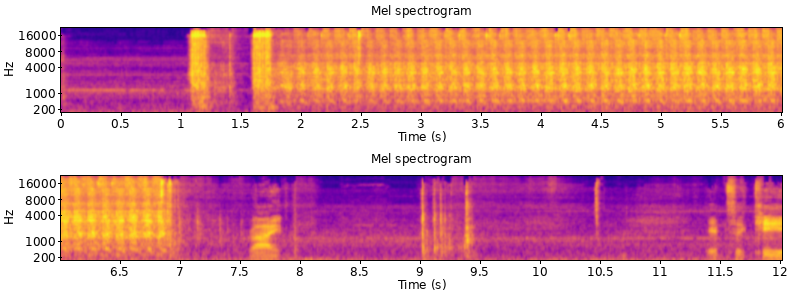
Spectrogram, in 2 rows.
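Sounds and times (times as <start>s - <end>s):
starter motor cranking engine: 1.1s - 7.2s.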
